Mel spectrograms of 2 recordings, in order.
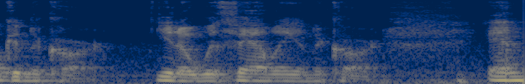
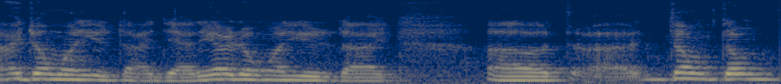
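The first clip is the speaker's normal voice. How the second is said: tearful, worried, begging tone; 2 semitones higher than usual. Recalling the tear on his daughter's cheek: imitating a tearful, worried daughter. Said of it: "small tear going down her cheek".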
